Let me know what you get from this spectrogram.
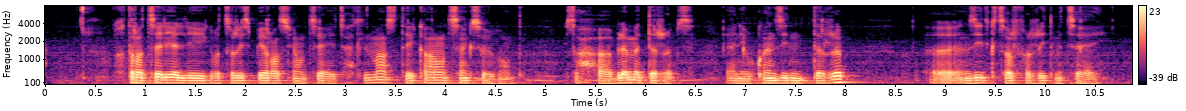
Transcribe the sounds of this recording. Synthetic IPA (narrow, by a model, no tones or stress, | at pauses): əlxɑ̥t̪ˤɾˤɑt̪ːæljalːiəɡbət̪ərəspiɾɑsjɔ̃t̪aʕit̪ḁħt̪əlmæst̪ekɑɾˤɑ̃t̪sæ̃ksəɡɔ̃nd̪bsˤɑħɑblæmæt̪̚d̪ərˤːəbt̪ | jaʕniwkunzid̪nət̪̚d̪ərˤːəb | nzid̪əkt̪ʰəɾˤfirːit̪mət̪ːaʕi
